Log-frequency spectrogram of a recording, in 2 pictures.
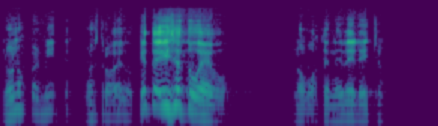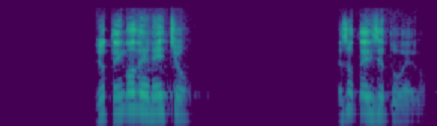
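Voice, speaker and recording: A man's voice: high-pitched, animated, normal speed, pauses often, pushed and bright. A man preaching a sermon as pastor, asking rhetorical questions and acting out the voice of the selfish ego. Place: church hall. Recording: long hall reverb.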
